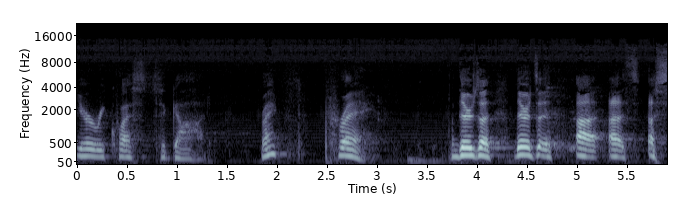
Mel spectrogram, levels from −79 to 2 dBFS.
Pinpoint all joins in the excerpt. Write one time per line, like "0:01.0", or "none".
none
